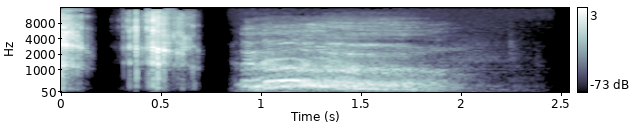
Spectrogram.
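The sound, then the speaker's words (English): Biting into a crunchy pickle: two short crisp crunches followed by a long, low, drawn-out grunting vocal sound that fades away. “You just ate the pickle that warned me about becoming a pickle.”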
